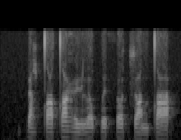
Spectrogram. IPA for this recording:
pɪʒtˤɪ tˤeɣʏlɔpə θɔt͡sɔn tˤə

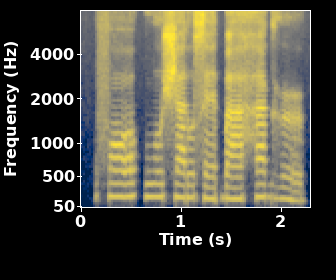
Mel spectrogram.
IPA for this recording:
fɔ | woʃaɾosɛ ɓahaɡʱə˞

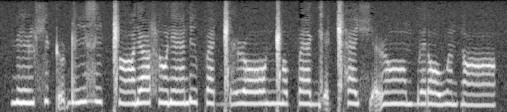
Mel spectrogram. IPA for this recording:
ɳĩɭçɪ ʈṵɖizi ǁɑ̃ ɾʲɑɬɔ̃ ɾʲæ̃ɗi pæɡ͡ǁɛɭɔːŋ͡ǁɔ pæɡʲɛ̰ǁʰæ çɛ̰ɭɔ̃ː bɛɾɔwə̃ ɠɑ̃

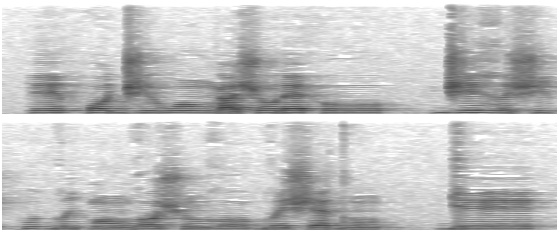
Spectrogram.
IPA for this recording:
e˨˦ fɔ˧d͡ʒɨ˨ wɔ̃˧ŋa˨ʃo˦ ɾɛ˦hoː˦ | d͡ʒe˦ɣə˨ ʃi˨kʷɨ˧ɡʷi˨ ɓɔ̃˧ ɡɔ˦ʃũ˧ɣoː˦ ɡʷe˧ʃɛ˨˦dũ˨ | ɡeː˧

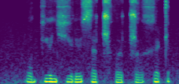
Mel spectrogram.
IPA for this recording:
po˨˩kʲɤ˦˨lʲxʲɵ˧˩˧ɾy˦˨ sa˧˥ʈ͡ʂʰɤ˨˩ ʈ͡ʂɤ˩˥xə˦˨ʈ

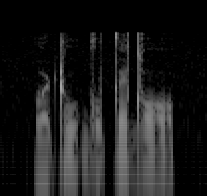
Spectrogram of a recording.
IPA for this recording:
ɤʈuɡo t̪ɛdɔ

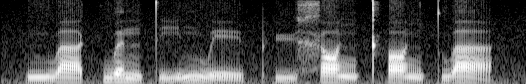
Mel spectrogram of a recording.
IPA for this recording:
n̪wä˧˥kwə˥˩nt̪i˧˥n̪we˨˩ɪ̯ pʰy˧˥xɑ˥˧ŋkʰɑ˥˧ŋ t̪wä˥˩

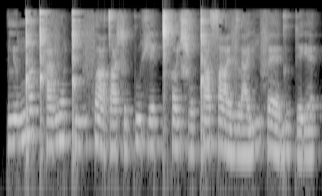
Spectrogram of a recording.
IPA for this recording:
lʲo˨ŋ͡ǃʌ˦ǃʰa˨ vo˦ǃiː˨v fʌː˦˨tˤi˨ɬɯ˨ ku˦çe˦ǀʰʌ˦j ɕo˨ǃe˦ sˤɛː˦˨v la˨ji˦fɛː˦˨ ɡɯ˦˨ke˨ɾʲɛ˦

